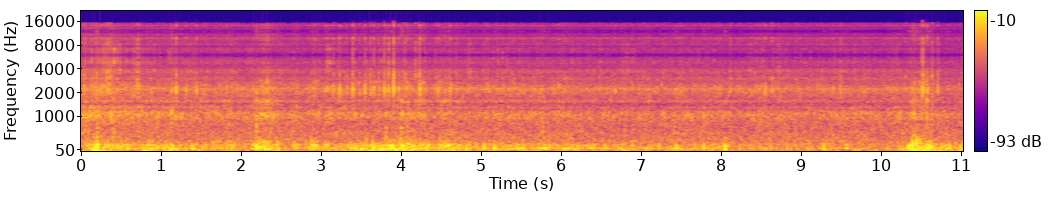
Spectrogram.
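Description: Steady rush of a shallow mountain torrent running over stones, with wind rumbling on the microphone.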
